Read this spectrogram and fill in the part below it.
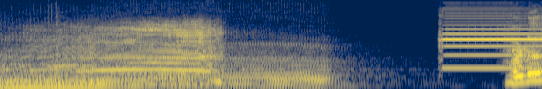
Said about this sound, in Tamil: ஆமாண்ணே பாடுதுண்ணே. அம்மானு சொல்லுது பார் மாடு கூட தமிழ்ல, இது மனுஷனுக்கு புரியல.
